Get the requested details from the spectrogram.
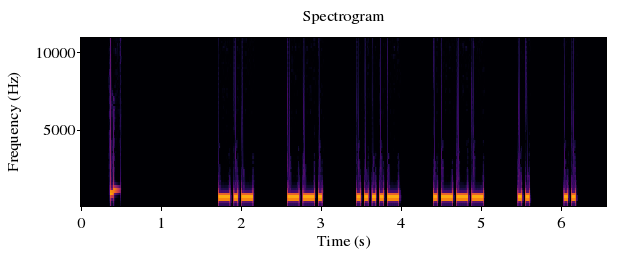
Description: Morse code, heard as a keyed tone, about 25 wpm, spaced as for 14 wpm, 700 Hz. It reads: KG4JII
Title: USA Call Signs - 6 Characters - 3x Character Spacing - 25wpm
